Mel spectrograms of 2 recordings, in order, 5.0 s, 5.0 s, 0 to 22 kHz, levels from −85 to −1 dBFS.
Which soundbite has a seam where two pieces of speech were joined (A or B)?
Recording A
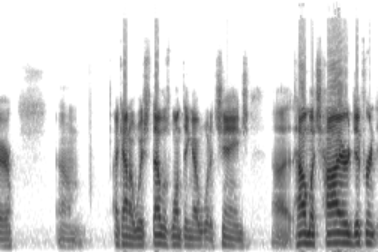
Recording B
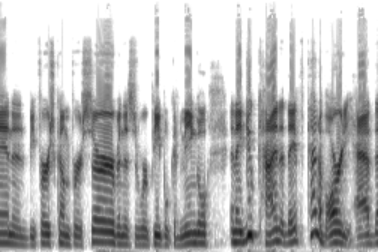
A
